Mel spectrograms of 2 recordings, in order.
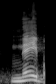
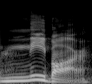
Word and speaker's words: Niebauer: shoot so today with me I have neighbor am i pronouncing your family name correctly it's actually me bout me bar okay my apologies English is not my first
